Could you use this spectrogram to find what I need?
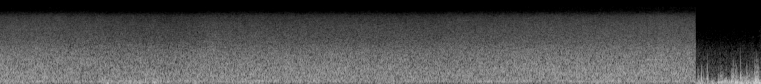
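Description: Water churns and rushes loudly in a ship's wake.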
